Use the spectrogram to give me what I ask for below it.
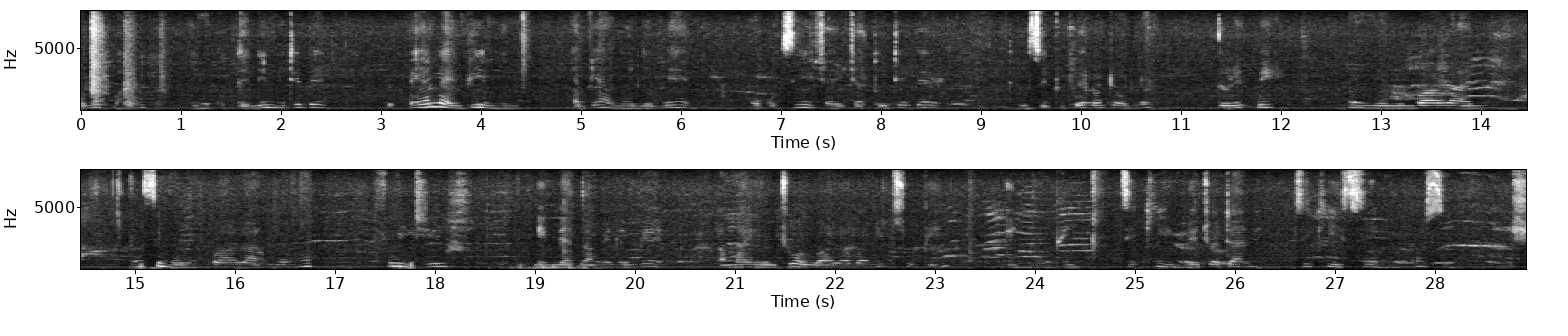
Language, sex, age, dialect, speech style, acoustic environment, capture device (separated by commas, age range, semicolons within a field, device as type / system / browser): Yoruba, female, 18-24, Nigeria - Lagos Yoruba, focused; relaxed, construction, mobile / Linux / Chrome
